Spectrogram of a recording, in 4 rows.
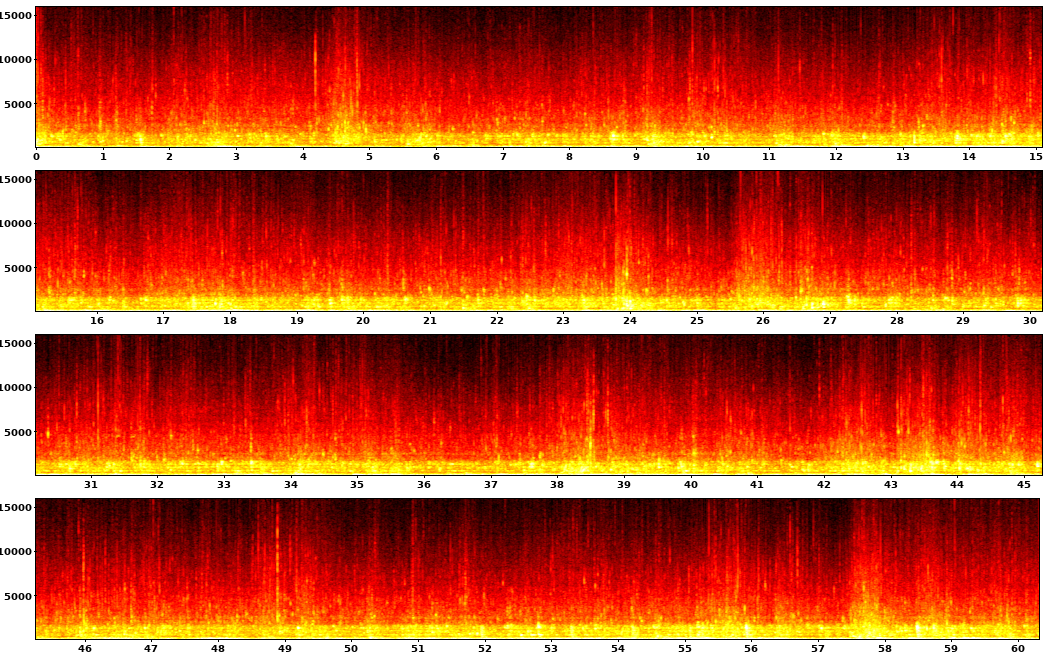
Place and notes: Utena, Lithuania, study of small bridge
after the flood. little metallic bridge over small river. 4 channels recording capturing happy waters and vibrations of the bridge itself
